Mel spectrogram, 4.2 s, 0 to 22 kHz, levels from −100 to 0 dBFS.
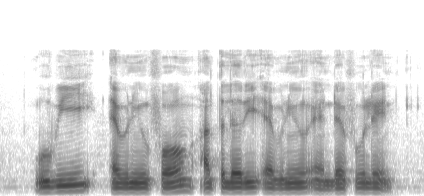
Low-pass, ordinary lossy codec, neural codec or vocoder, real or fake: none; none; none; real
